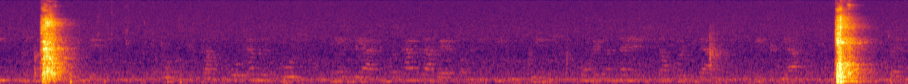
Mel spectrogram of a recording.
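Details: Cat hiccups: two sharp, brief bursts about ten seconds apart in a quiet room.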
